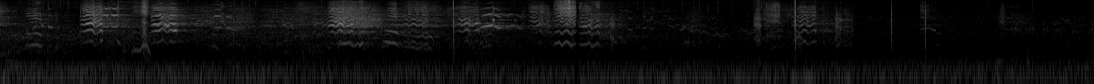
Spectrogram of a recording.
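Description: A flock of corellas screeching: harsh, wavering calls in bursts through the first six seconds or so, then fewer and fainter, with a few sharp clicks near the end over a steady low rumble.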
